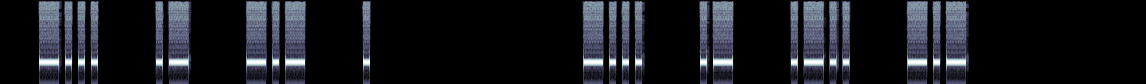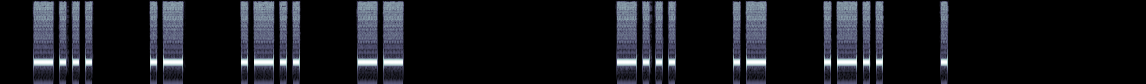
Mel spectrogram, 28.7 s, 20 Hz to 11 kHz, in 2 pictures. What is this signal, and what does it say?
Morse code, heard as a keyed tone, about 15 wpm, spaced as for 8 wpm, 800 Hz. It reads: BAKE BALK BALM BALE
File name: Spaced Alphas / Spaced Alphas mp3s / Bs sp @13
